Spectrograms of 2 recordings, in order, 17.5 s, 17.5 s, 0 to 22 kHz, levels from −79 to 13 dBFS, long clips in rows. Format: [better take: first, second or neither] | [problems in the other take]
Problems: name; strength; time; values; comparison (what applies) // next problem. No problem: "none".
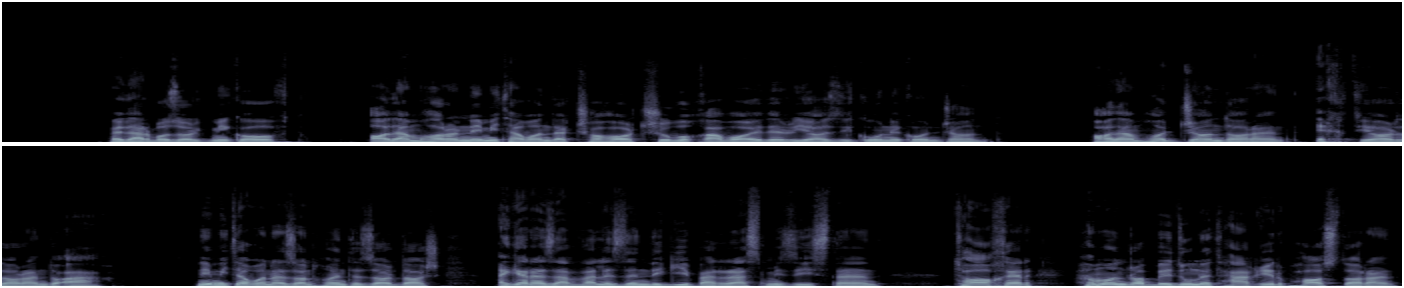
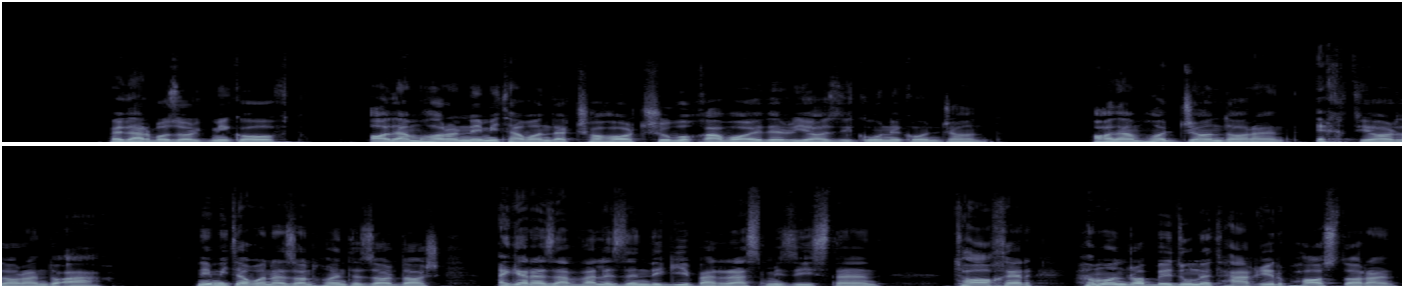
neither | none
